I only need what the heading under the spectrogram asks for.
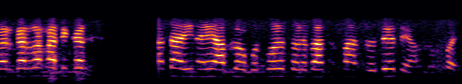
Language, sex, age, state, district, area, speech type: Hindi, female, 60+, Uttar Pradesh, Mau, rural, conversation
